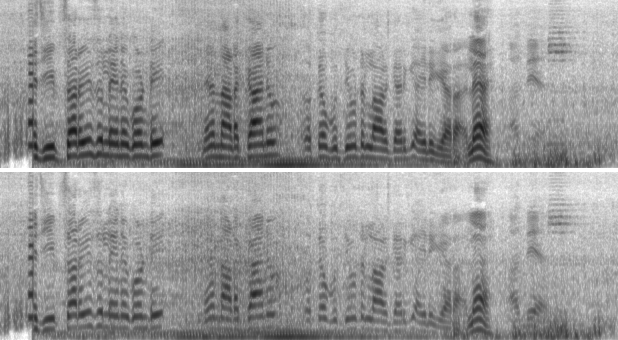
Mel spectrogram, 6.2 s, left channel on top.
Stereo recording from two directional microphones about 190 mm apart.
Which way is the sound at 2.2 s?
55° left (ahead or behind).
